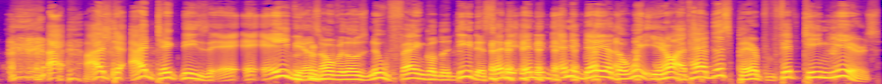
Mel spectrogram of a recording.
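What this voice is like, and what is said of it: Old man character voice. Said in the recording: “when ... does an old guy, it sounds a lot like Katharine Hepburn”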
